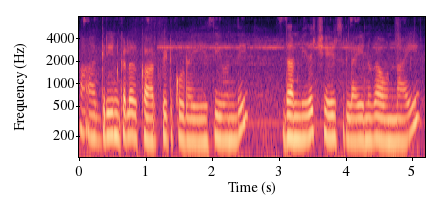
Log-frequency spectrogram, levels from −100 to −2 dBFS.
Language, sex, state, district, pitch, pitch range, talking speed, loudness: Telugu, female, Telangana, Mahabubabad, 190 Hz, 175-205 Hz, 150 wpm, -17 LUFS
